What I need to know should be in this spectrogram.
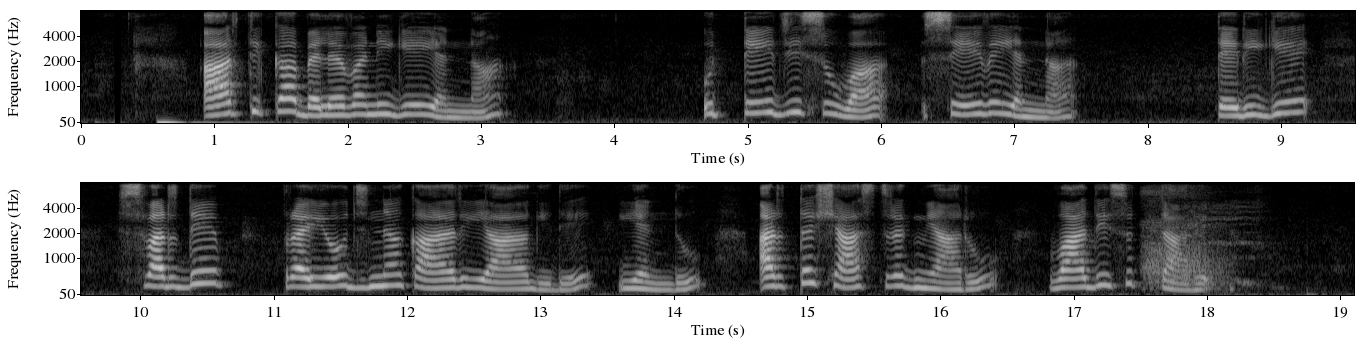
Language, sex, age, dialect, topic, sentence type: Kannada, female, 18-24, Mysore Kannada, banking, statement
